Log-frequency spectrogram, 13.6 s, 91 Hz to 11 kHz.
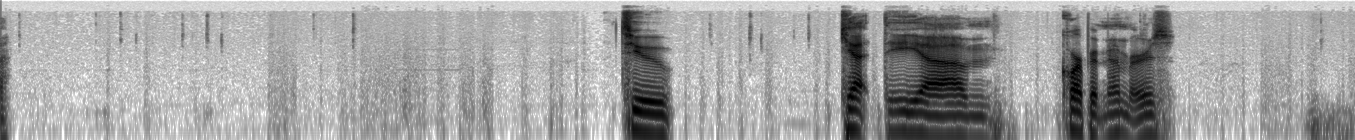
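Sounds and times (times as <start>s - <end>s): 
typing on a computer keyboard: 0.9s - 2.3s
speech: 6.2s - 6.8s, 8.4s - 10.0s, 10.6s - 11.8s.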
